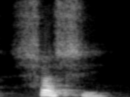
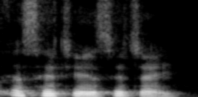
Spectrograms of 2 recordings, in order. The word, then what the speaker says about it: Shashi: But there they use the Sanskritized form of the name, that is Shashi. And that they spell it s h a spell it as s h a s h i.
